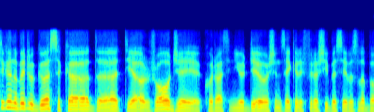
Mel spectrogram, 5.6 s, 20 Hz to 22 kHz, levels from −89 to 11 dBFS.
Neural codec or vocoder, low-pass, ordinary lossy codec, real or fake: codec, 16 kHz, 0.2 kbps, FocalCodec; 7.2 kHz; Opus, 64 kbps; fake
